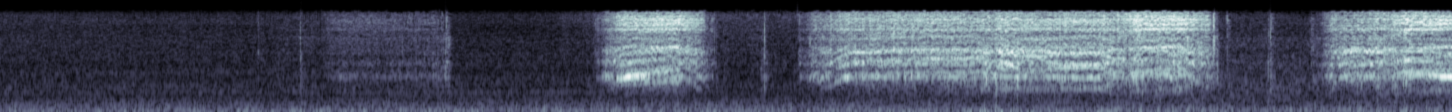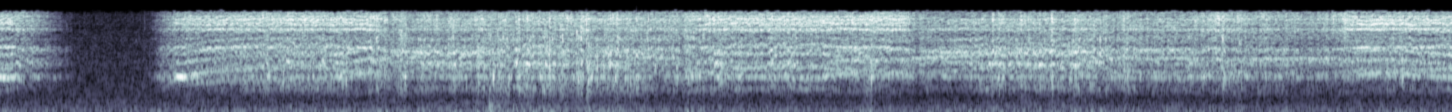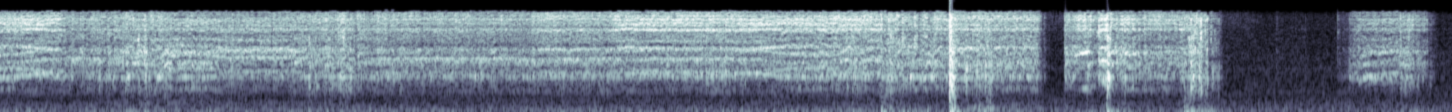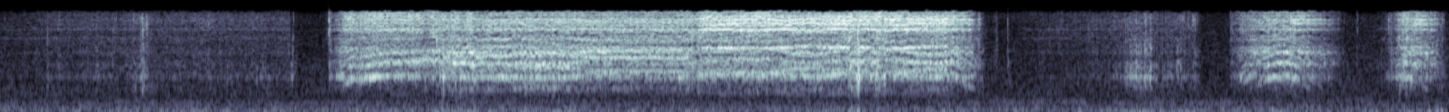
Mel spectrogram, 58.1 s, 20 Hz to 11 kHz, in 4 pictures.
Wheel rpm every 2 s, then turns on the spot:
0, 0, 20, 50, 80, 160, 70, 90, 90, 160, 160, 160, 160, 160, 160, 160, 160, 160, 160, 150, 90, 40, 20, 80, 160, 160, 90, 20, 30.
4-8 12-14 42-46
